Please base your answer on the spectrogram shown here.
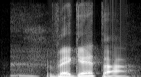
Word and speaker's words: Vegeta: Vegeta, or if you would read it in English way, Vegeta, like the fucking Dragon Ball Z character. There's no way around it. It's literally Vegeta. It's literally spelled the same.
